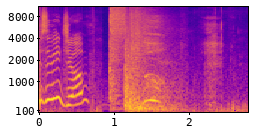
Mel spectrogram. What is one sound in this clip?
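An air rifle fires with a sharp pop.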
